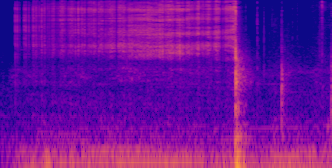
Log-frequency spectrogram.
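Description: A glass cutter wheel pressed down and drawn along a straight edge across a glass sheet, giving a steady, close, hissing scratch for about two seconds, ending in a sharp click or snap, then quiet with small taps.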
